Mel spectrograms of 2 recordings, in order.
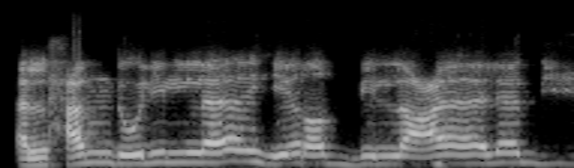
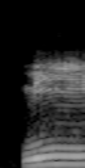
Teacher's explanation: Jangan masuk hidung. Sebab yang masuk hidung cuma mi sahaja. Mi, yang ya-nya itu jangan masuk hidung. Yang min, nun, itu memang masuk hidung.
